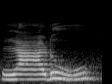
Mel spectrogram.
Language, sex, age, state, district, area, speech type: Goan Konkani, female, 45-60, Goa, Salcete, urban, spontaneous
